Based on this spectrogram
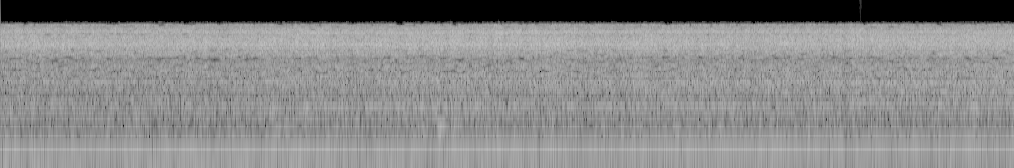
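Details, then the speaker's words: Much quieter after fitting new eccentric bobbin and magnet holder and fixing rattles: steady, even motor hum with constant low drone, commutator audible as motor drives the rig, no rattles or knocks; normal quiet running. "I tell you what, it's so bloody quiet I can hear the motor now. I couldn't hear the motor before. I can hear the commutator on that as the motor's driving it."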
